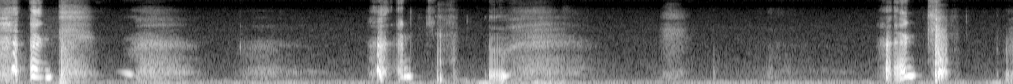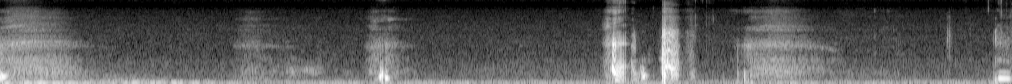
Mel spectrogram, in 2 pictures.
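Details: Run of about five sharp sneezes with sniffs and breaths between, starting immediately on waking; cause unclear, allergies suspected.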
